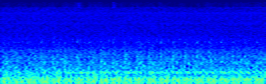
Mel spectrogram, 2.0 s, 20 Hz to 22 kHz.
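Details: Honda multi-cylinder motorcycle after carburetor pilot-screw mixture adjustment (screwed in until a 50 rpm drop, then out one turn): quiet, even idle with no hunting or misses.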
